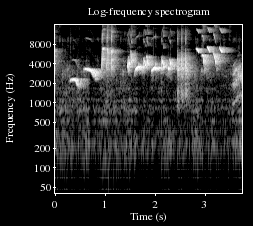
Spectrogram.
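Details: Scarlet-headed flowerpecker delivering a busy, high-pitched song of whistled slurs, rapid chattering trills and thin upslurred notes, almost continuous across the recording.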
